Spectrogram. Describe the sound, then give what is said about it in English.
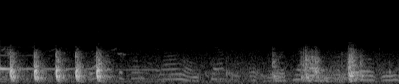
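A big brass door knocker strikes a front door five times in a quick, even rhythm, each knock sharp and heavy, and a voice follows. “There was a big brass knocker on the front door.”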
